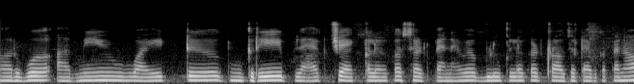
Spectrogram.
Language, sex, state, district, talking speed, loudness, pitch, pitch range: Hindi, female, Punjab, Pathankot, 150 wpm, -16 LUFS, 180 Hz, 175-185 Hz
